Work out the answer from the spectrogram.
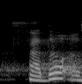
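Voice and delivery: usual speaking voice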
